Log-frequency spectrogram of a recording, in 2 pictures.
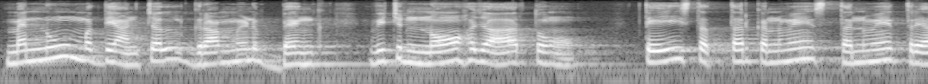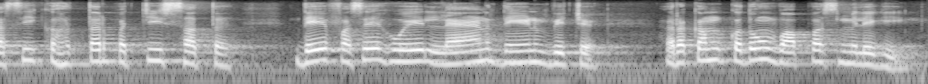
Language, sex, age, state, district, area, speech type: Punjabi, male, 30-45, Punjab, Kapurthala, urban, read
